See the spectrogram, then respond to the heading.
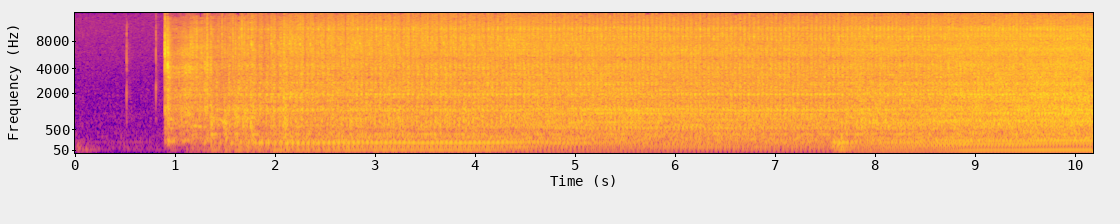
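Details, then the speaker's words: Powerhouse PH3100Ri generator, remote-started after the choke spring was doubled up to cure hard starting: silence, then it fires within a second and settles into a steady, even run with no hunting. Normal quick cold start. "Booya boys and girls that's exactly what we were looking for so now when it's cold out they don't have to get out of there"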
